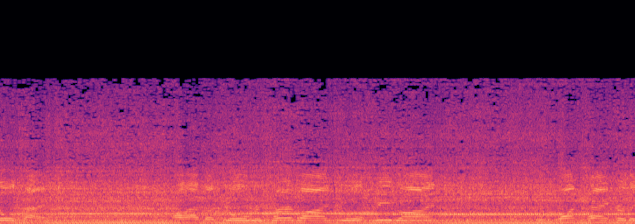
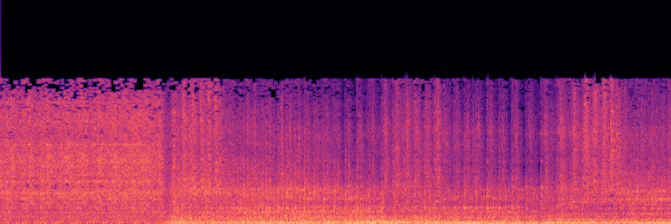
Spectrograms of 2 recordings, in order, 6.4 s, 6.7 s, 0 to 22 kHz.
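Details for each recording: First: Hot Amazon 186FA diesel idling on filtered used synthetic motor oil fuel, no longer smoking; even, steady clatter with birds chirping, no misses or hunting. Normal idle. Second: Amazon 186FA single-cylinder diesel trying filtered used synthetic motor oil, with leftover fuel in the line and diesel added: cranks, catches about two seconds in, then runs loud and uneven; rough start from air pockets in the fuel line.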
